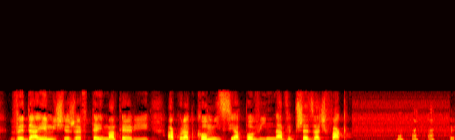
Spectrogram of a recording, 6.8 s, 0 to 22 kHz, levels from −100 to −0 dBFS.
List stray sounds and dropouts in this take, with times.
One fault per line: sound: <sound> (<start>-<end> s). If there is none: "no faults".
sound: laugh (5.9-6.6 s)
